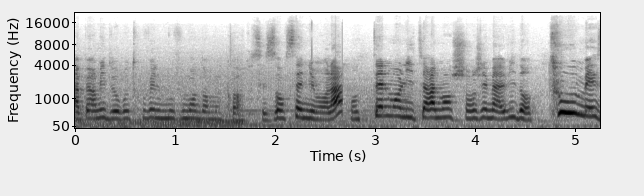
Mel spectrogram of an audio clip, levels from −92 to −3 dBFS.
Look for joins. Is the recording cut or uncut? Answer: cut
